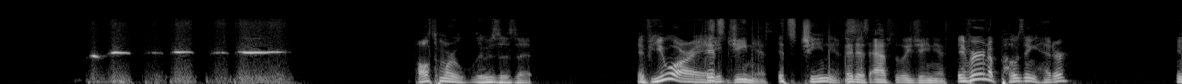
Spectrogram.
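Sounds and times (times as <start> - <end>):
person whistling a short tune imitating a character's whistle: 0.9 - 3.0
speech: 4.2 - 5.4, 6.4 - 10.8.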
